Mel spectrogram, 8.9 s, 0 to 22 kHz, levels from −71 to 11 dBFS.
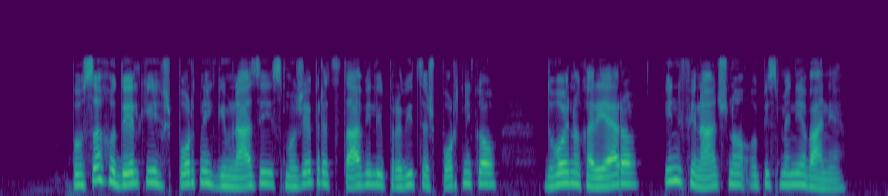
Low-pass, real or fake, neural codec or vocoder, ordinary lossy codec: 7.2 kHz; real; none; none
